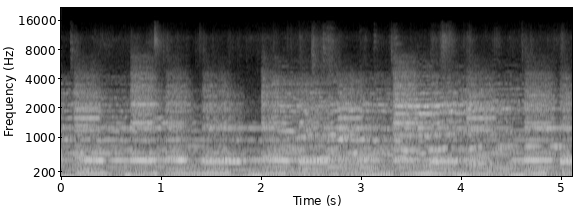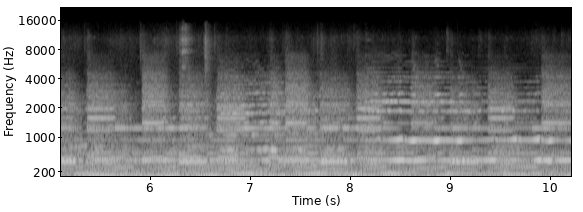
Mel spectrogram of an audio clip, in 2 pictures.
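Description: Improvised instrumental jam: electric guitar played through effects over a Rhodes electric piano, held notes layered over a steady low part with frequent new notes picked in.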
